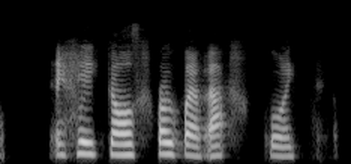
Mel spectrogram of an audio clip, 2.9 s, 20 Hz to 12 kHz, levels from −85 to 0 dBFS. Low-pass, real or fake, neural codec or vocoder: 7.2 kHz; fake; codec, 16 kHz, 0.5 kbps, FreqCodec, larger model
